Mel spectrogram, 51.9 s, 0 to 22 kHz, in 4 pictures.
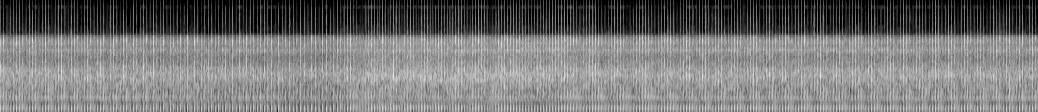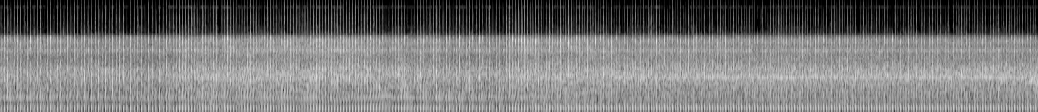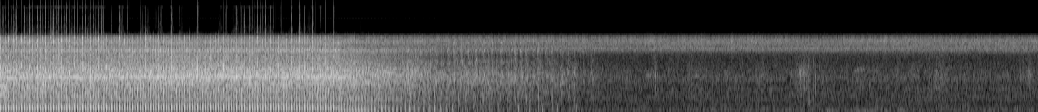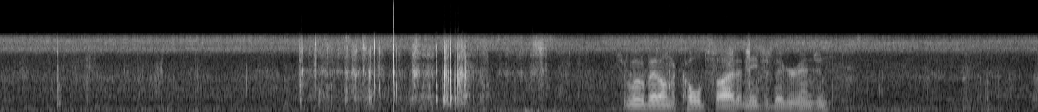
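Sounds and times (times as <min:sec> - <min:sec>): engine winding down: 0:00.0 - 0:33.6
small gasoline engine running: 0:00.0 - 0:35.1.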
